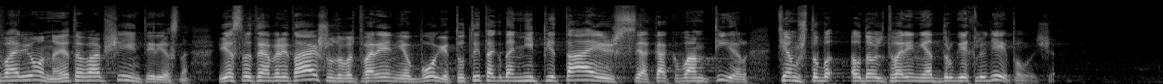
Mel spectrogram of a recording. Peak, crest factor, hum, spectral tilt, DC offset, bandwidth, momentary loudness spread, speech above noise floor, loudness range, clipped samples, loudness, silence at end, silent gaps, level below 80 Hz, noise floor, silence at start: -2 dBFS; 20 dB; none; -4.5 dB/octave; under 0.1%; 17 kHz; 8 LU; 41 dB; 2 LU; under 0.1%; -21 LUFS; 1.15 s; none; -50 dBFS; -63 dBFS; 0 s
